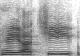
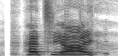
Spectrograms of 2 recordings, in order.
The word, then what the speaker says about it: Heihachi: And they had Heihachi for PS2. Say his name right, Sonia. Wasn't that his right name? Hetchi.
